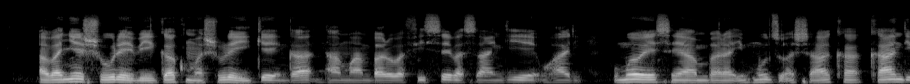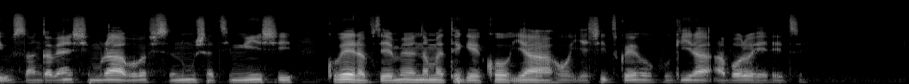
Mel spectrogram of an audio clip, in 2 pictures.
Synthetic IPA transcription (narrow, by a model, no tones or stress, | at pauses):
aβaɲe̞ʃuɾe̞βiːɡakumaʃuːɾe̞jiːɡe̞ːŋɡan̥haːmŋaːmbaɾo̞βafise̞βasaːŋɡije̞uhaɾi | umŋe̞we̞ːse̞jaːmbaɾaim̥uzuaʃaːkʰakʰaːndiusaːŋɡaβe̞ːnʃimuɾaːβo̞βafi̥se̞numuʃat͡simŋiːnʃi | kuβe̞ːɾavje̞ːme̞wenamate̞ɡe̞kʰo̞jaːɦo̞jaʃizɡwe̞ho̞kuɡiɾaʔaβo̞ːɾo̞he̞ɾe̞̰z̥e̞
